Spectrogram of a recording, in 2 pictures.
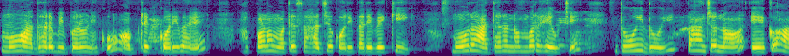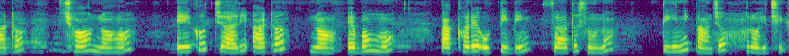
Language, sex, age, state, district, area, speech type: Odia, female, 18-30, Odisha, Sundergarh, urban, read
